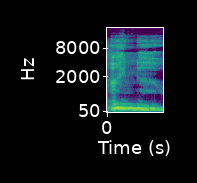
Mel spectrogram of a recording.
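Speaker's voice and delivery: drawn-out, breath-emptying words; long exhaled sigh. Shown as a demonstration. Counselor showing parents the reply, sighing it out. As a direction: sigh it out instead of arguing. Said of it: "let all the air out of your lungs".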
